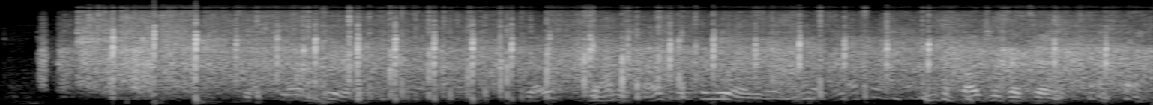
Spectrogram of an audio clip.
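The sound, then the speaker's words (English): A crowd at the SEO's Webmasters on the Roof All-Stars panel breaks into sustained applause, a dense wash of overlapping claps with sharper individual hand claps popping out, steady and fairly loud for several seconds. “And I want you guys to say a big thank you to you guys, and even you guys clap at home for those incredible guys helping me on tonight, for the SEO's Webmasters on the Roof All-Stars panel.”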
